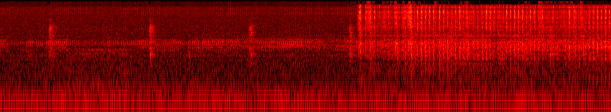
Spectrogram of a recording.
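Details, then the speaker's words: RC airplane servo on a servo tester: faint steady hum with soft periodic ticks, then harsh buzzing chatter at one end of travel; servo has an internal problem. "i don't know if you can hear it but it's it's making a little bit of a humming"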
